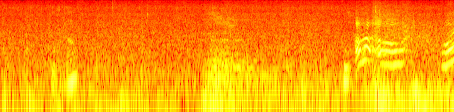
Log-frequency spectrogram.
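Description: Rain falling during a lightning storm in Genshin Impact, a steady hiss of rain with a brief louder burst, while a voice speaks over it in places.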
